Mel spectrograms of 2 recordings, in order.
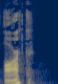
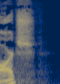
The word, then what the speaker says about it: Arch: And when I interviewed Richard, I accidentally mispronounced saying it Arc instead of Arch.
